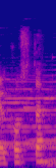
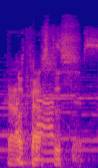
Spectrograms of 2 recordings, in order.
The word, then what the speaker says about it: Acastus: the Lord himself, King Acosta. How do you say it again? Acastus. Acastus. I keep putting an O there.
